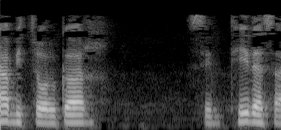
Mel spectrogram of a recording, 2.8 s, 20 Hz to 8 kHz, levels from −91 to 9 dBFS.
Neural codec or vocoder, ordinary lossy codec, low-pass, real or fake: none; MP3, 24 kbps; 7.2 kHz; real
